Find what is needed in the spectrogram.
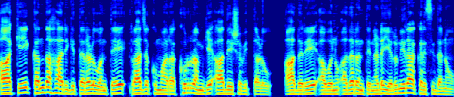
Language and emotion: Kannada, neutral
